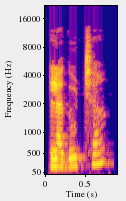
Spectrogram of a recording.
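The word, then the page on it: la ducha: Spanish (Spain)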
